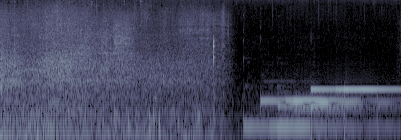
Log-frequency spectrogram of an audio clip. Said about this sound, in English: And we can hear everything most of the time. Like, if someone's walking by the street and they're talking, we can hear that. If a car is zooming by real fast, we can hear that.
